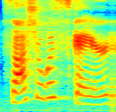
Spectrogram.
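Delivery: plain reading voice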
